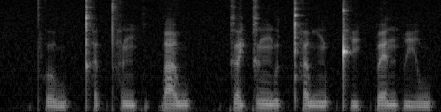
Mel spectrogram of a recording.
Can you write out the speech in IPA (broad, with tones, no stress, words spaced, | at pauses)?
pʰo˨˩w | kʰɐ˨t̚t̪ʰɐ˨ŋ kʷɐ˥k̚waː˧w | kɐ˧jkɐ˧ŋ uː˨˥t̚pʰɐ˧wŋɐ˨p̚ kʰiː˨k̚pɛː˥npiː˨w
